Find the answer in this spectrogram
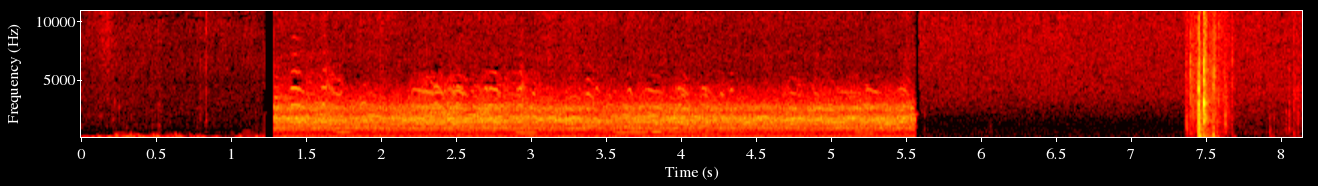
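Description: A large flock of geese honking, many calls overlapping in a dense clamour. It starts abruptly about a second in and cuts off about four seconds later. A short loud sound follows near the end.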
